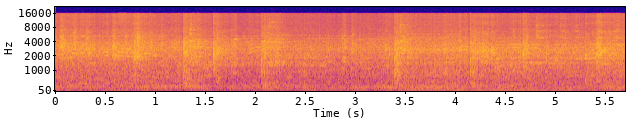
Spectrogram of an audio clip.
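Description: Passenger coaches rolling past close by with a steady rumble, their wheels clicking irregularly over the rail joints.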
